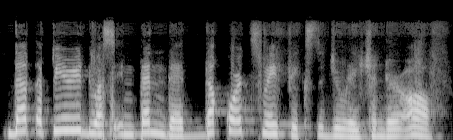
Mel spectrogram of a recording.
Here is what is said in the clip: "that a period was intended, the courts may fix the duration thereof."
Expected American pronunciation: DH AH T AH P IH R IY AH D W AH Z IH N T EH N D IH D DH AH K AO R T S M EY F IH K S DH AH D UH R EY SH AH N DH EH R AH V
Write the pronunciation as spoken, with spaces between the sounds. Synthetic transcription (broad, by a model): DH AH T AH P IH R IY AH D W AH S IH N T EH N D IH D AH K AO R T S M EY F IH K S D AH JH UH R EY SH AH N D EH R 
